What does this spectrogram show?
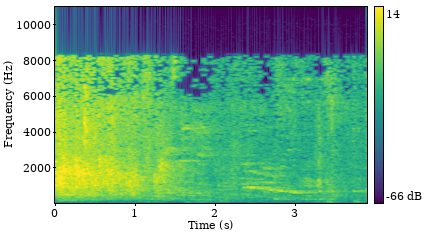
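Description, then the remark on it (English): A crowd's round of applause for the children and the volunteers, a dense patter of clapping that starts loud and gradually fades, with children's voices and chatter rising as it dies away. “Well, a big round of applause, not only for the children, but also for all our volunteers.”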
